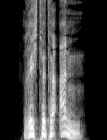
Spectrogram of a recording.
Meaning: inflection of anrichten: 1. first/third-person singular preterite 2. first/third-person singular subjunctive II
- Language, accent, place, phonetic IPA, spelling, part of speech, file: German, Germany, Berlin, [ˌʁɪçtətə ˈan], richtete an, verb, De-richtete an.ogg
